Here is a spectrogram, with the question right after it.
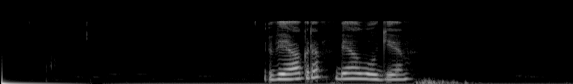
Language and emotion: Russian, neutral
